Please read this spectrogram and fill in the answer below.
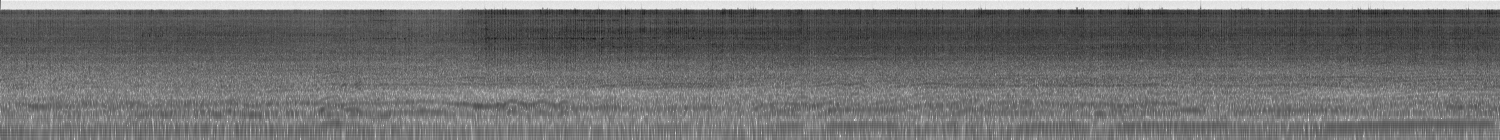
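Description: Petrol-engined handheld rock breakers running steadily as they hammer into the jade-bearing rock, with the engine pitch wandering slightly. The sound gets brighter and a little louder about ten seconds in.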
